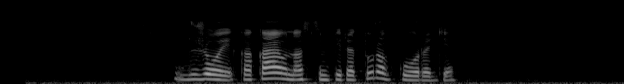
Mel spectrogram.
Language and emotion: Russian, neutral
